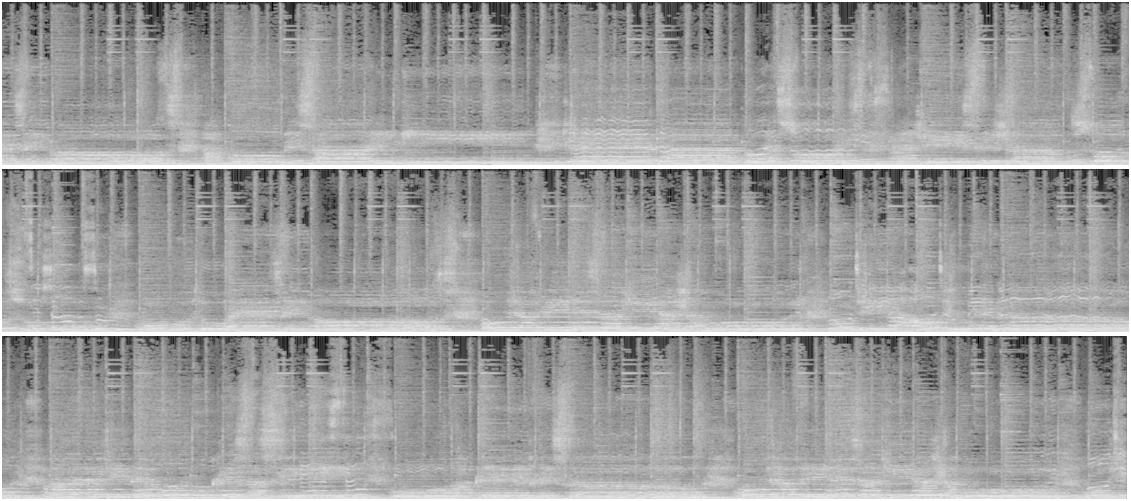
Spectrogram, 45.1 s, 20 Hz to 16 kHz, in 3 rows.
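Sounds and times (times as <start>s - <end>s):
bass guitar: 0.0s - 45.0s
drums: 0.0s - 45.0s
keyboard: 0.0s - 45.0s
mixed choir singing: 0.0s - 45.0s.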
